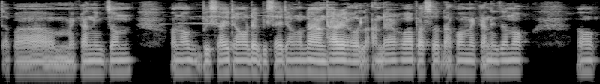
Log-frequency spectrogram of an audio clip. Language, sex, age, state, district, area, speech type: Assamese, male, 18-30, Assam, Sivasagar, rural, spontaneous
